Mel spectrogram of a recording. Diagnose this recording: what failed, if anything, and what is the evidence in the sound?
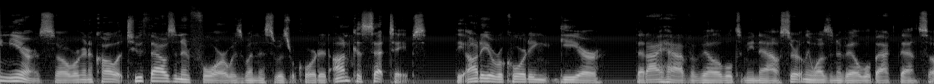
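The failure is in the analogue wiring: a mains buzz runs under the speech for the whole clip, from the first moment to the last, sitting roughly 25 dB below the speech level. Its raspy, steady character and its fundamental at 60 Hz point to sharp switching spikes from a dimmer, rectifier or unshielded cable coupling into the signal path twice per mains cycle, so the harmonics of 60 Hz extend well up into the kilohertz range.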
